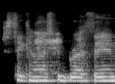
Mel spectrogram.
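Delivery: a hint of a gentle yoga instructor; softly spoken yoga teacher. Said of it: "this softly spoken lady".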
